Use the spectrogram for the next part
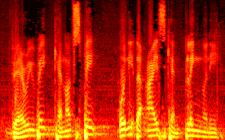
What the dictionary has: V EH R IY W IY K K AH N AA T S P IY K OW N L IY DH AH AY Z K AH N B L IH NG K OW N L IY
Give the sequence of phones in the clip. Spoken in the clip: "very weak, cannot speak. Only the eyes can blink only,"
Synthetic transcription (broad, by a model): V EH R IY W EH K K AH N AA T S P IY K OW N L IY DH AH AY S K AH N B L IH NG OW N L IY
